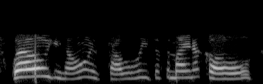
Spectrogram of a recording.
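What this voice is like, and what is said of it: Mimicking a nurse's voice. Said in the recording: “I'm mimicking her voice because it annoyed me at the time.”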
